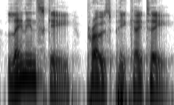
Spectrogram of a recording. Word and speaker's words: Leninsky Prospekt: He described the location as a building on Leninsky Prospect, pronounced Leninsky Prospekt, on the 3rd floor.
